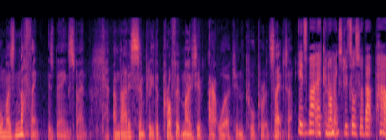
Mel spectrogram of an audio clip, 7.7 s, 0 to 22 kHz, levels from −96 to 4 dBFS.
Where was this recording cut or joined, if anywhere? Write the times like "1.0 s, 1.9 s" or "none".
5.9 s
